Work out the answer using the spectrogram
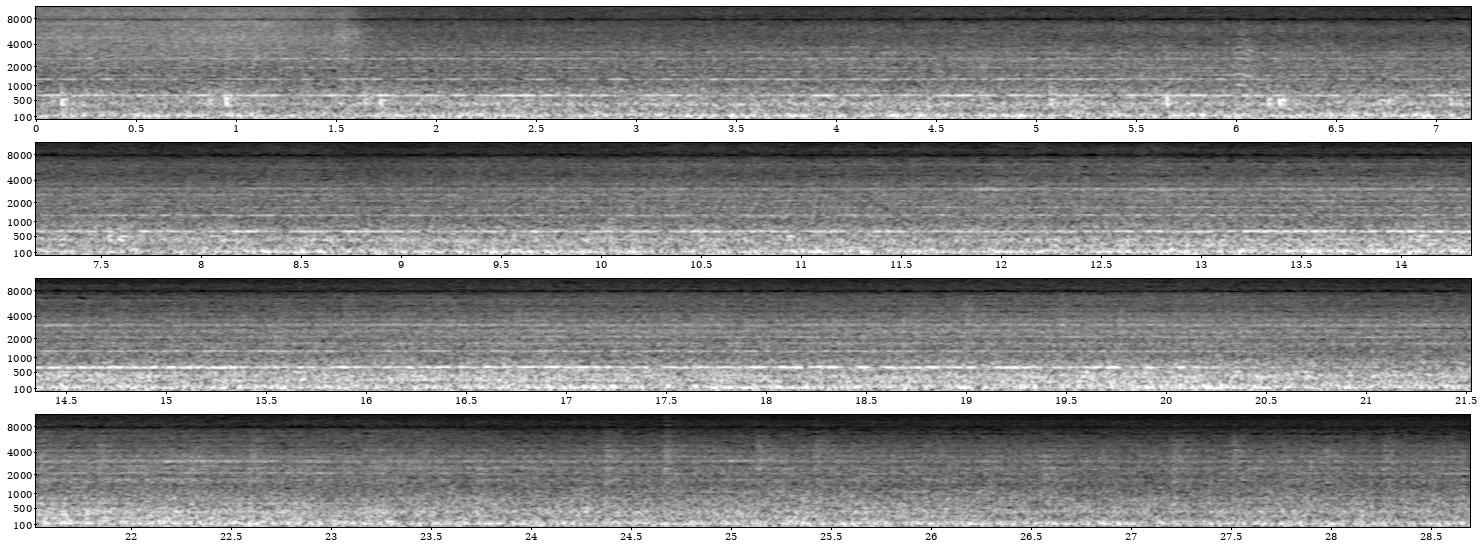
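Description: CP Alfa Pendular electric train pulling away from the platform. Its electric drive gives a steady whine of several pitched tones over a low rolling rumble, and the whine fades out about twenty seconds in. There is a brief hiss in the first second or so.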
